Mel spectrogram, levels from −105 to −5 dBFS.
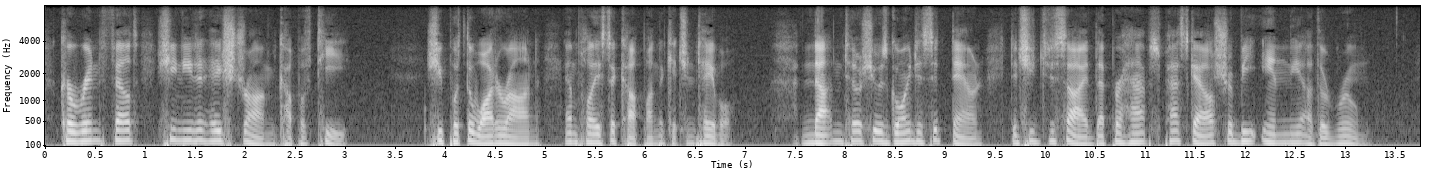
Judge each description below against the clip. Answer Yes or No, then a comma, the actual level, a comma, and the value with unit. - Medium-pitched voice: No, low, 130 Hz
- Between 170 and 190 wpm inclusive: Yes, average, 185 wpm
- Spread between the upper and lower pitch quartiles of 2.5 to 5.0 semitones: No, wide, 5.5 semitones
